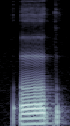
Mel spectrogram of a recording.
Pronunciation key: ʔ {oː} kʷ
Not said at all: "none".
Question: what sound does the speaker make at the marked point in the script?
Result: oː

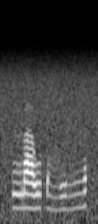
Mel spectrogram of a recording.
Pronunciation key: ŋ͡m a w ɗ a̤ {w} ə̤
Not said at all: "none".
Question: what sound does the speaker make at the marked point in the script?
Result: ð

